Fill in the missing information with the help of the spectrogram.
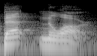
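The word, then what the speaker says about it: bête noire: It's just um it's pronounced Bet Noir.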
